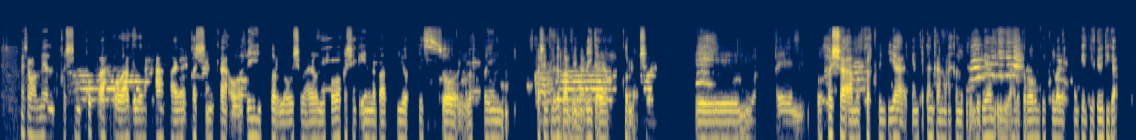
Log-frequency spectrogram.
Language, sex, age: Somali, male, 18-24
